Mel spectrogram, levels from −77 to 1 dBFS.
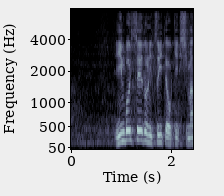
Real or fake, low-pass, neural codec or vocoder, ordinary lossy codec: fake; 7.2 kHz; codec, 16 kHz, 16 kbps, FunCodec, trained on Chinese and English, 50 frames a second; none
